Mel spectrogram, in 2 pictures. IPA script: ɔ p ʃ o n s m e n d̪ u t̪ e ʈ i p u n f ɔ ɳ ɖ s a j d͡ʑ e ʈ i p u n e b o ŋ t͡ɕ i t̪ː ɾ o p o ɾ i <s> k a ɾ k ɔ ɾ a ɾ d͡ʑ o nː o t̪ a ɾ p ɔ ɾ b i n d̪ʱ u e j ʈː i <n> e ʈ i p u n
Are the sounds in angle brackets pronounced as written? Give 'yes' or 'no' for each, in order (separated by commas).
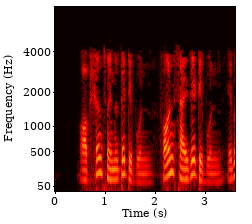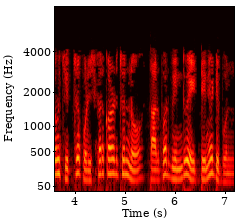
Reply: no, yes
